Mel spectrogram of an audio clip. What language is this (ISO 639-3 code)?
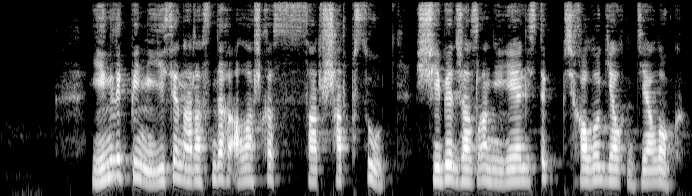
kaz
